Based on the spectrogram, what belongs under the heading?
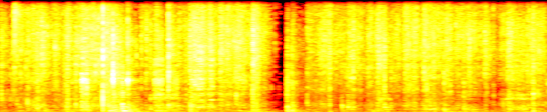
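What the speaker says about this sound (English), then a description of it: "Pull it out of its plastic." Crinkly plastic wrapping rustles and crackles as a game controller is pulled free, close and fairly quiet, with a brief pause partway before the crumpling resumes.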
